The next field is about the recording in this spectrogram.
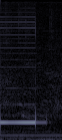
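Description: A telephone tone while placing a call: a single steady, mid-pitched beep held for most of a second, then cut off, over a constant low hum.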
